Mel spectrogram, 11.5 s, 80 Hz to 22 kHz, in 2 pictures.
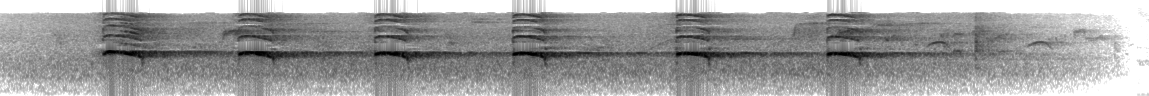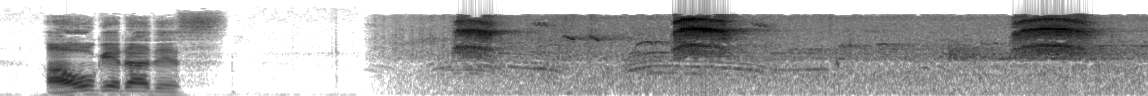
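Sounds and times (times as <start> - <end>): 
northern goshawk calling: 0.5 - 4.6, 7.9 - 9.9
speech: 6.0 - 6.9, 8.0 - 8.4.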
